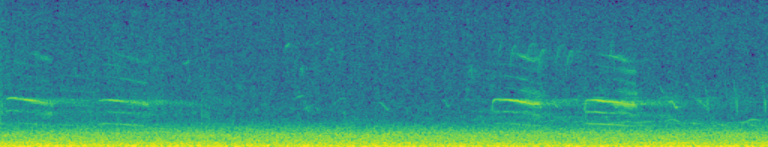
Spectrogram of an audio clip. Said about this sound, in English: So it's a good time for all these bird songs to get started. Most of these birds are on migration, but the cardinals are on territory. As are the chickadees.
